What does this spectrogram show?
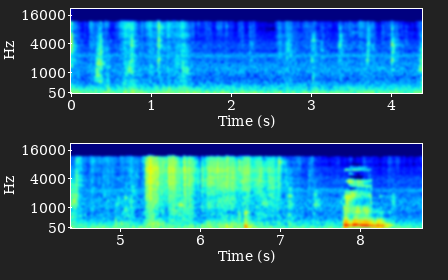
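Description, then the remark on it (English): A dog pants in quick, breathy bursts, then lets out a brief, high whimper near the end over a quiet outdoor background, as it discovers its new backyard for the first time. “This is my dog, Ransom Ruth, when she discovered, the first time, her new backyard.”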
